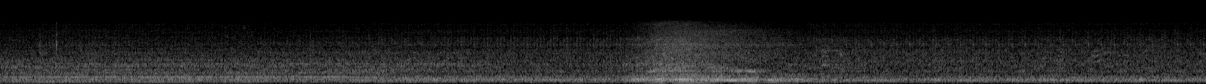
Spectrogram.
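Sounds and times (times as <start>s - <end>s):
diesel engine idling and revving: 0.0s - 12.0s.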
